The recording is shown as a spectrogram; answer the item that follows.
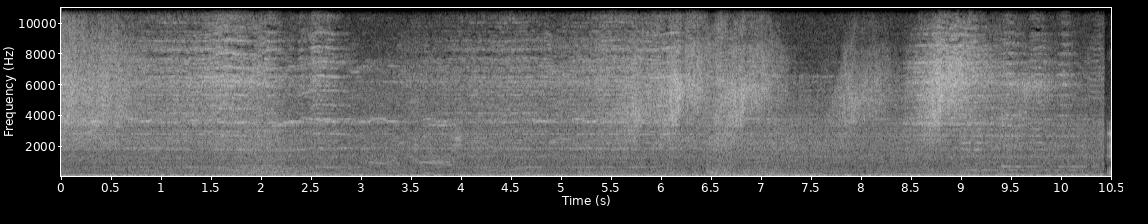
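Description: Action-film soundtrack: dramatic music over a heavy, continuous low rumble of an air battle, with jet fighters firing missiles that burst against an energy shield.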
